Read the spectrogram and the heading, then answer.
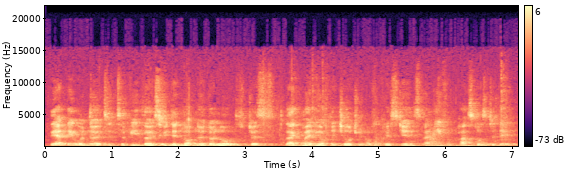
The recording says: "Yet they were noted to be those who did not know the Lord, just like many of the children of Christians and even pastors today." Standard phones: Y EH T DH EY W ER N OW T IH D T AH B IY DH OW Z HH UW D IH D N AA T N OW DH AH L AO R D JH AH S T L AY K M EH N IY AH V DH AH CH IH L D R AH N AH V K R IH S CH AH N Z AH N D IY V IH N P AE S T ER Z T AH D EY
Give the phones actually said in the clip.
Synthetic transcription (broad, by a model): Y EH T DH EY W ER N OW T IH D T AH B IY DH OW Z HH UW D IH D N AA T N OW DH AH L AO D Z JH AH S T L AY K M EH N IY AH V DH AH CH IH L D R AH N AH V K R IH S CH AH N Z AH N IY V IH N P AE S T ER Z T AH D EY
